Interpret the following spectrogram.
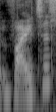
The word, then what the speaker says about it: Vitus: and it would say Vitus here i'm prolly getting your name wrong Vitus no that is right and it would say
